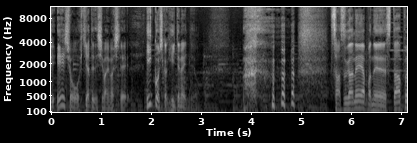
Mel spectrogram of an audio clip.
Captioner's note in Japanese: 笑い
